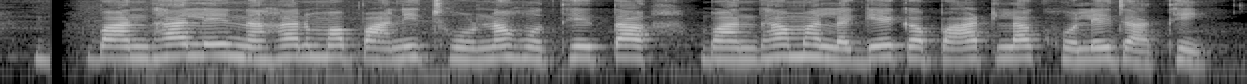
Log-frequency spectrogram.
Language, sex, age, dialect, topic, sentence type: Chhattisgarhi, female, 18-24, Western/Budati/Khatahi, agriculture, statement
